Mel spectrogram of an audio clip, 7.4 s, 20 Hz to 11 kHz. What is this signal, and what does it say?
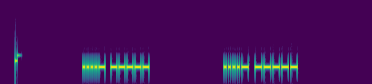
Morse code, heard as a keyed tone, about 27 wpm, 700 Hz. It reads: 40 40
